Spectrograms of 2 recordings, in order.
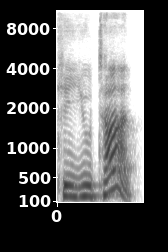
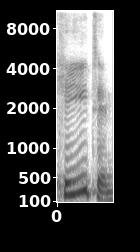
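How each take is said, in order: First: The word has a u vowel after y. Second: The word has an i vowel after y. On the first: This is how the word is traditionally read aloud. "the karinan ki yutan. We we read it differently" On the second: This is how the word is written in the text. "you would say ki yitain"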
